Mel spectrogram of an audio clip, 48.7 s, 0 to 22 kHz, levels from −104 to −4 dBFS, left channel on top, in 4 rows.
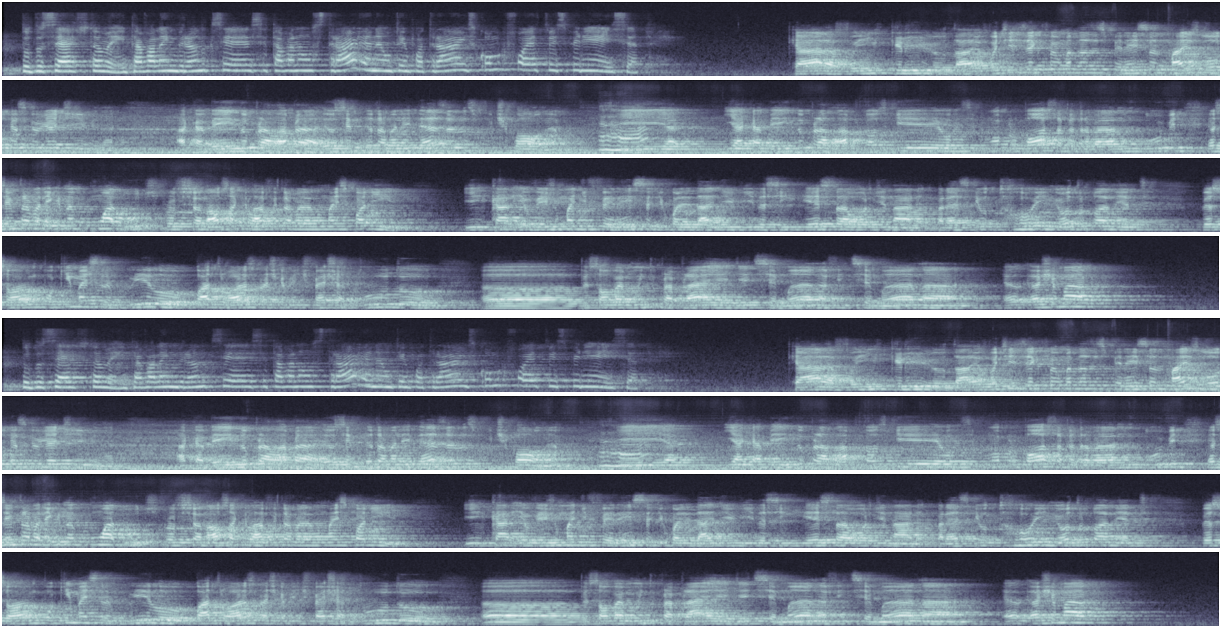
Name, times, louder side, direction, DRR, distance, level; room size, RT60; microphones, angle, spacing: voice 1, 0.2-6.4 18.1-18.7, left 3 dB, 50° left, 1.5 m, -23 dB
voice 2, 7.9-18.9 19.4-28.3 29.0-36.1 36.4-40.8 41.3-46.1 46.5-47.4, equal, 10° right, 4.2 m, -20 dB
Fixed-wing aircraft airplane, 9.1-26.9, equal, 35° right, 5.1 m, -30 dB
30.0 x 17.0 x 9.8 m
head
